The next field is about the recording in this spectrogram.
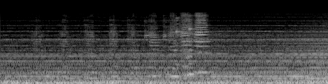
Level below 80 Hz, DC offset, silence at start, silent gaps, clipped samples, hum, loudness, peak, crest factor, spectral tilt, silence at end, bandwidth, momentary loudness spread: -26 dBFS; under 0.1%; 0 s; none; under 0.1%; none; -24 LUFS; -8 dBFS; 14 dB; -5 dB/octave; 0 s; 12 kHz; 5 LU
